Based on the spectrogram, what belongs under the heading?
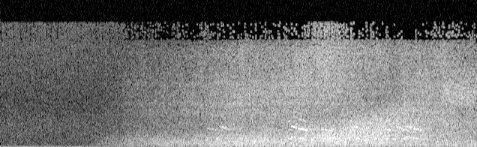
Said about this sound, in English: When anxious, uneasy, and bad thoughts come, I go to the sea, and the sea drowns them out with its wide sounds, cleanses me with its noise, and imposes a rhythm on everything in me that is bewildered and confused.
